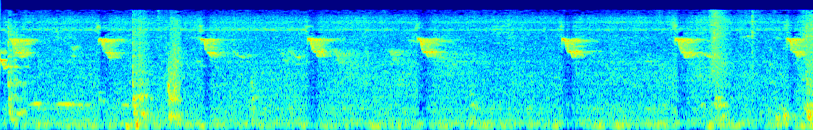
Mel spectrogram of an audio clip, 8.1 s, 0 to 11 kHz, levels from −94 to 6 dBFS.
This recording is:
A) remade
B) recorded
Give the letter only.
B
